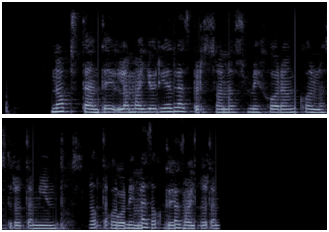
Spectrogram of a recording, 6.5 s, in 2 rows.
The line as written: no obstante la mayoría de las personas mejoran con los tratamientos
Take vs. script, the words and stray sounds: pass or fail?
fail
